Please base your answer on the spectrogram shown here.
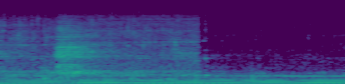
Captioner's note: sighs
